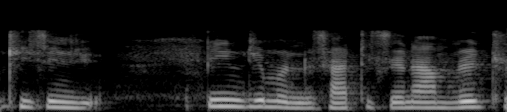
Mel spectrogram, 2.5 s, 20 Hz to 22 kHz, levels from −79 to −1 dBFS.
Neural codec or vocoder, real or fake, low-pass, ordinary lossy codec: autoencoder, 22.05 kHz, a latent of 192 numbers a frame, VITS, trained on one speaker; fake; 7.2 kHz; none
